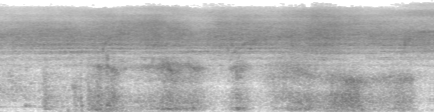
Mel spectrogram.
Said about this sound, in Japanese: 私の得意な炭酸泡をお届けするよ。シュワシュワシュワ。炭酸の泡の世界を味わってね。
